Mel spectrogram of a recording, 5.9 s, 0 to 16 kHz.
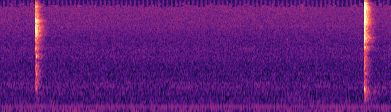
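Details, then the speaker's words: Denon AVR-S930H receiver, first power-up after reassembly, after replacing a bad transistor in the differential amplifier supply on the surround back left channel that caused immediate shutdown: quiet hum, then a sharp speaker relay click and another later. Normal. "and i get a speaker relay click awesome"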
